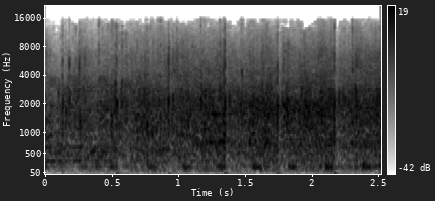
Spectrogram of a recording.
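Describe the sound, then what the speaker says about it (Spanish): Loud, dense applause from a crowd at a ceremony opening an under-14 volleyball qualifier in Jacobacci, sending off the flag bearers; steady close clapping throughout with no pause. "Las despedimos con un aplauso."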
